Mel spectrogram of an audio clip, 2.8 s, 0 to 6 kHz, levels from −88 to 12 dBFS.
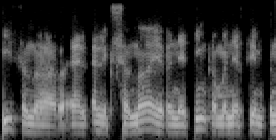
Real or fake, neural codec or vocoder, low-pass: real; none; 5.4 kHz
